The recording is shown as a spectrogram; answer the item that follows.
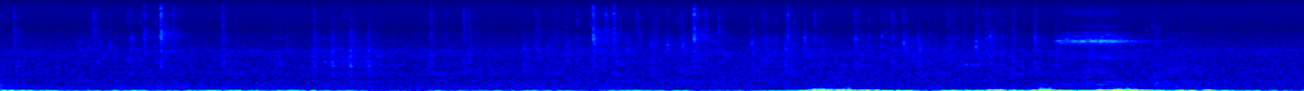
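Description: Keys tapped on a computer keyboard while entering text into a monochrome design, a soft scattered clatter of clicks running faint throughout, a little louder and denser near the end.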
